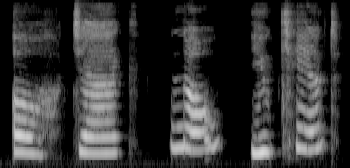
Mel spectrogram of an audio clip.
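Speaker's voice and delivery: high, slow, crying plea. A narrator's reading. Anne crying up to Jack, high and slow. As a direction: let it break into a cry. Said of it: "Her cry turned into a deep moan".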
